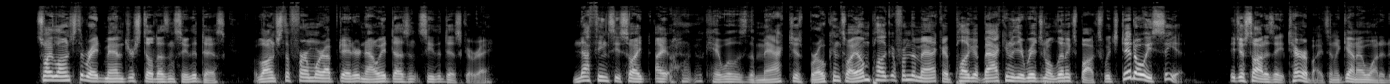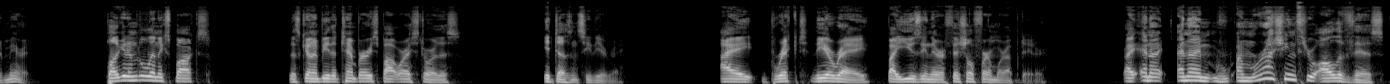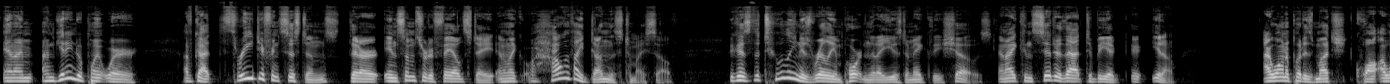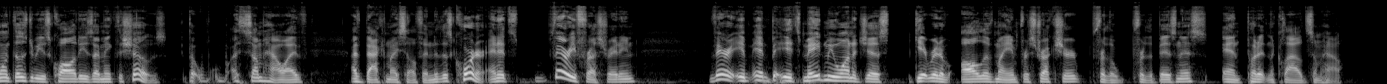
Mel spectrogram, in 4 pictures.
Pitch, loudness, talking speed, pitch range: 130 Hz, -20 LUFS, 245 wpm, 115-155 Hz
